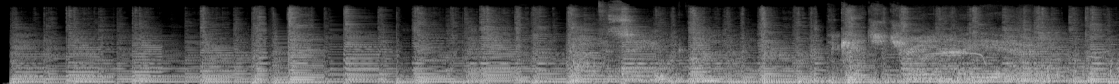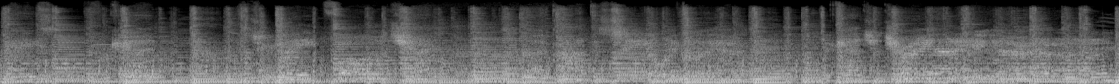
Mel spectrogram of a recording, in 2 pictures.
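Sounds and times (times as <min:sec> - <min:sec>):
blues music: 0:00.0 - 0:22.3.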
